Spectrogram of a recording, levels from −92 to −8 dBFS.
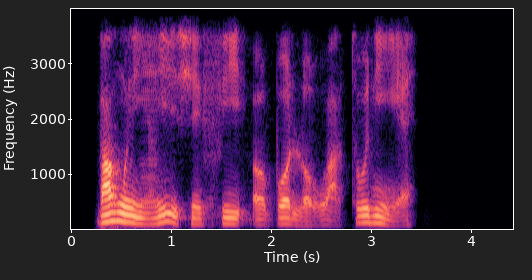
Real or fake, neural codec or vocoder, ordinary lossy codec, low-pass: fake; codec, 16 kHz, 0.8 kbps, ZipCodec; Opus, 64 kbps; 3.6 kHz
